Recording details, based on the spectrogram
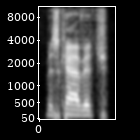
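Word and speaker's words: Miscavige: no well I think I think like miscarriage yeah miscarriage miscavage miscarriage mavage there's a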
